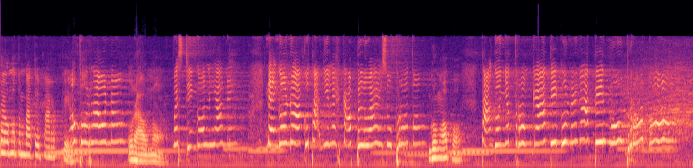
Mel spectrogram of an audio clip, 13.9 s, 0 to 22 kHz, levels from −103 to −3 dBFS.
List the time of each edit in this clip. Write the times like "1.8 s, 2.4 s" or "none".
none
